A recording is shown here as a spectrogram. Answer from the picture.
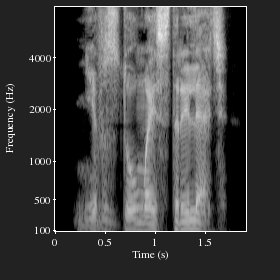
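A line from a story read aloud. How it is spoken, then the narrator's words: Hissing. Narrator (Russian): прошипел Игорь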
